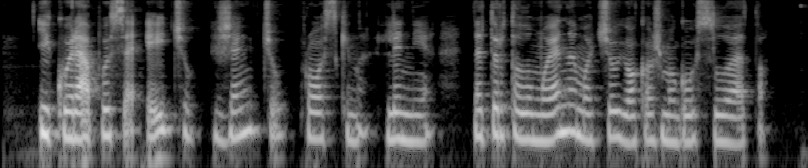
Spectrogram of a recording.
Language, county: Lithuanian, Vilnius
